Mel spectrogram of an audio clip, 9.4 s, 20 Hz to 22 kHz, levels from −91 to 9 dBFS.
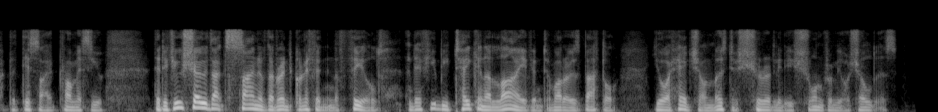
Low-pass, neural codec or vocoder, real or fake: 7.2 kHz; codec, 16 kHz, 2 kbps, FunCodec, trained on Chinese and English, 25 frames a second; fake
